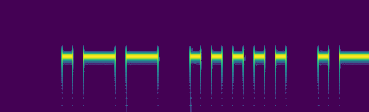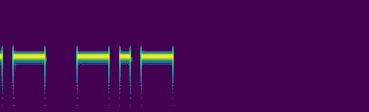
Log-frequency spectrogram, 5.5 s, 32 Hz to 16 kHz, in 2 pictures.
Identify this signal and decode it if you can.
Morse code, heard as a keyed tone, about 16 wpm, 700 Hz. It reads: W5WK
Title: USA Call Signs - 4 Characters - Repeated 2x - 15wpm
